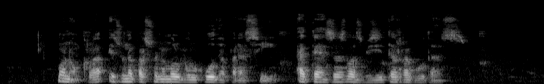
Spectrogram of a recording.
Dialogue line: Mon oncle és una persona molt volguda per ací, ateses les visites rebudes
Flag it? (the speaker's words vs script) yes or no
no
